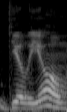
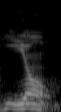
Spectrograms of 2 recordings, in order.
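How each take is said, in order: First: The name is said with an anglicized pronunciation. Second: The name is said with a French pronunciation. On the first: The pronunciation is adjusted for people who don't know the name. The speaker calls it wrong. "correcting for stupid and pronouncing it" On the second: This is the name's real pronunciation. The speaker calls it right. "when it's actually"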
